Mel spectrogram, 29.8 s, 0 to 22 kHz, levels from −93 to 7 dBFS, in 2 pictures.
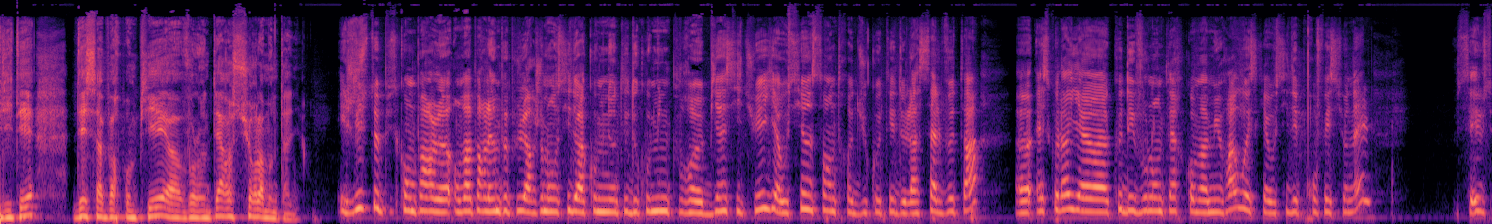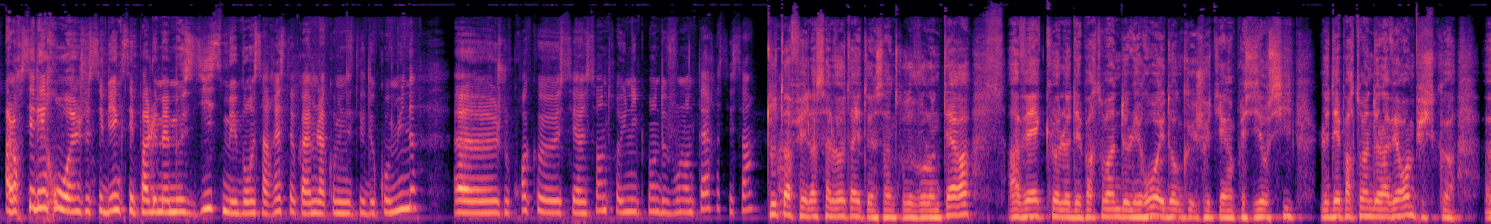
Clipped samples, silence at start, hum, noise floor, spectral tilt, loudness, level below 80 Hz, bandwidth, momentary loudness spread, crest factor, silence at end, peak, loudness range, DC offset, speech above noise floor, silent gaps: under 0.1%; 0 s; none; -66 dBFS; -5 dB/octave; -19 LUFS; -52 dBFS; 19.5 kHz; 10 LU; 18 dB; 0 s; 0 dBFS; 4 LU; under 0.1%; 47 dB; none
